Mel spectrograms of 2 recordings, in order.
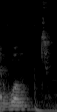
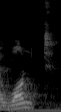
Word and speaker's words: won't: I won't. Not I want to study, but I won't. So just emphasize the O sound.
